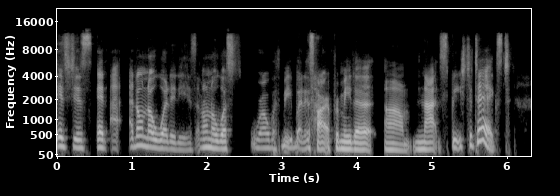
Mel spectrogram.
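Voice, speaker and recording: In a Southern US accent, a woman talks at a moderate pace with lively intonation. The background is quiet, and the sound is dry and close, with no echo. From Atlanta, Georgia. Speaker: podcast host. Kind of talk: casual chat.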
